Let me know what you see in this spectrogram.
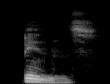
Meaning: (noun) plural of bin; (verb) third-person singular simple present indicative of bin; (noun) 1. Binoculars 2. Eyeglasses or spectacles
- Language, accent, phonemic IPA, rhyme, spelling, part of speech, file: English, Australia, /bɪnz/, -ɪnz, bins, noun / verb, En-au-bins.ogg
